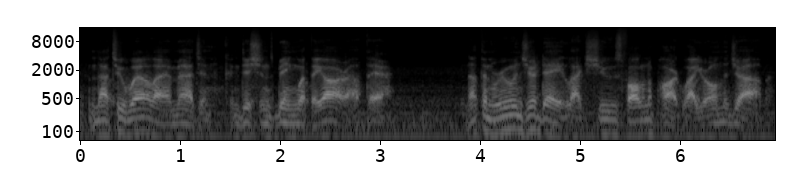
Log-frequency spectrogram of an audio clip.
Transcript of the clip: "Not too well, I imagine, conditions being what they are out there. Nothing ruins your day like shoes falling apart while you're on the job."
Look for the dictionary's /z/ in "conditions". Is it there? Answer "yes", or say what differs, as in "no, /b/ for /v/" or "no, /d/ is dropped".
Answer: yes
